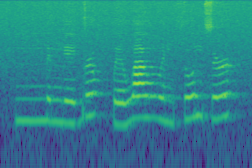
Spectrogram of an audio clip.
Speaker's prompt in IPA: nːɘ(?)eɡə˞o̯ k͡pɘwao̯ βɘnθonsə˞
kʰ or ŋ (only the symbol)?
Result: ŋ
